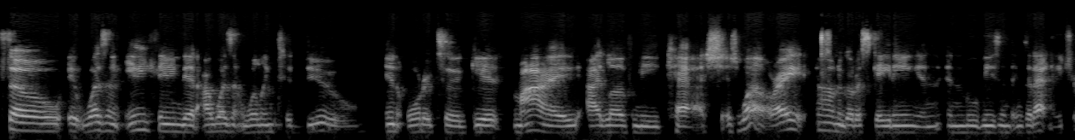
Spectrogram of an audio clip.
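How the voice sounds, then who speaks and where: This is a woman with an American accent. She talks at a moderate pace. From Delaware, US. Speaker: retired naval officer and entrepreneur. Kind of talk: interview. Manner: hesitant, many fillers.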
